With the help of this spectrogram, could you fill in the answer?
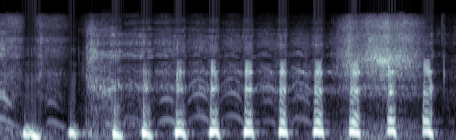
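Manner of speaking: high squealing laugh at his own story; burst of laughter. Real, not acted. Podcast host laughing at a Berlin anecdote, high squeal. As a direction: break into a high helpless laugh.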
